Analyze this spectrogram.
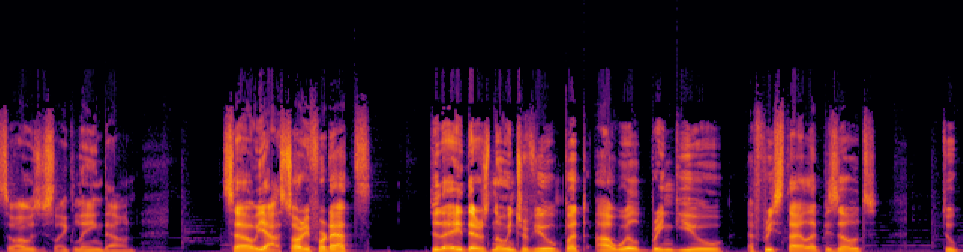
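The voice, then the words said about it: Sick, congested-sounding voice. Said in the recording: “As you can hear from my voice, I am still recovering from a cold.”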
